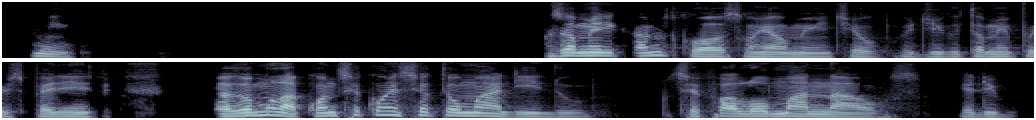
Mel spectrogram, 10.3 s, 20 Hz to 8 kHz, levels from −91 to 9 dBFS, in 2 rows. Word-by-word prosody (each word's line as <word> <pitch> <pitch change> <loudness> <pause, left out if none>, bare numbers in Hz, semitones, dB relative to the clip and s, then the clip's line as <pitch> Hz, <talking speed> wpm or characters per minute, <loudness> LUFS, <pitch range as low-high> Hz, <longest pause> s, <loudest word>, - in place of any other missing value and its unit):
Sim. 120 -6 -4 2.3
Os 130 +4 -1
americanos 160 0 +3
gostam 115 -2 -1
realmente, 100 -2 -3
eu 100 -3 -7
eu - - -13
digo 105 +3 -8
também 115 0 -4
por 115 +2 -6
experiência, 110 -2 -3 0.5
mas 125 +1 +5
vamos 165 +4 +5
lá: - - +8
quando 145 +2 +2
você - - -4
conheceu 195 -3 0
teu 165 - +1
marido, 105 -9 0 0.4
você - - -7
falou 130 -1 +2
Manaus, 110 -8 -1 0.2
ele 105 -1 -7
115 Hz, 135 wpm, -23 LUFS, 105-145 Hz, 2.3 s, lá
